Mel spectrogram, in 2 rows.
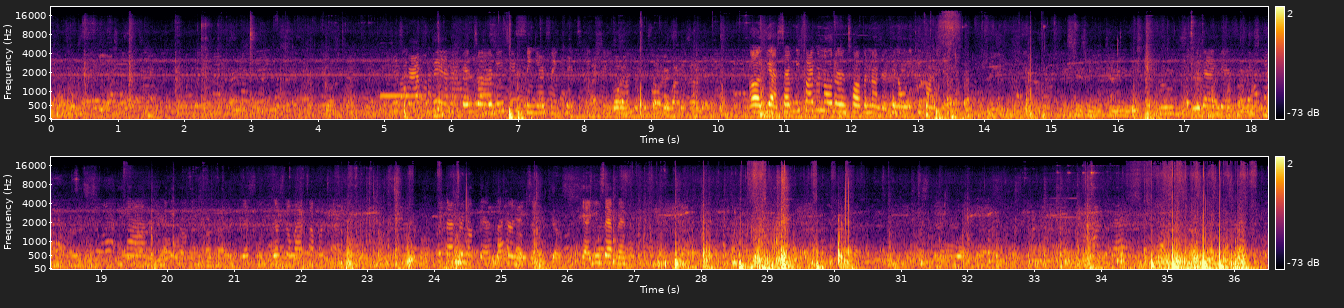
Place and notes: Hartsfield-Jackson Atlanta International Airport, N Terminal Pkwy, Atlanta, GA, USA - At The Security Checkpoint
Arriving at the security checkpoint after waiting in line. This was captured on a Moto G7 Play with the Field Recorder app installed in order to ensure decent audio quality. In this recording, the phone is placed in a bin and brought through the bag checking machine. The acoustics are altered by the placement of the device within the bin. TSA officials and air travelers are heard from all directions.
18 August 2022, ~12:00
